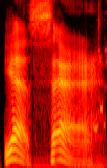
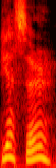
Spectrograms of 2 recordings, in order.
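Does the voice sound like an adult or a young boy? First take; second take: adult; young boy. First: It is said in an adult-sounding voice. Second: It is said in a young boy's voice.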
